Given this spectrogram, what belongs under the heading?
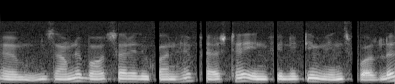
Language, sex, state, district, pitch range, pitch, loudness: Hindi, male, Bihar, Gaya, 120-135 Hz, 125 Hz, -14 LUFS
